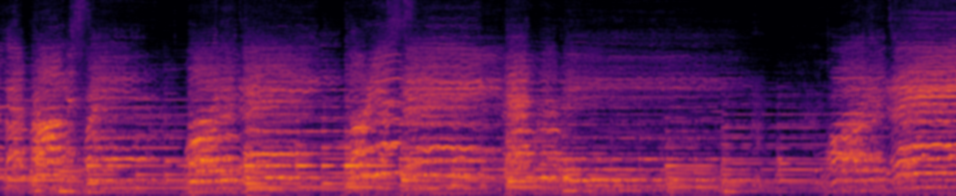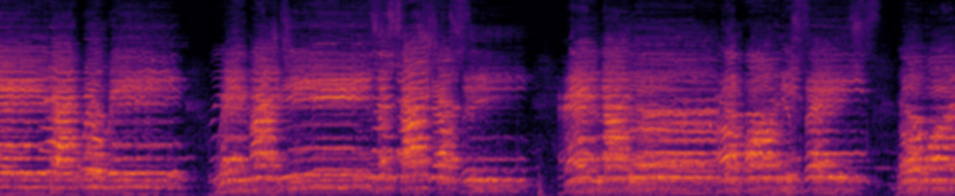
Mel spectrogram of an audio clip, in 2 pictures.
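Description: A choir singing a gospel song, with three short breaks between phrases.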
